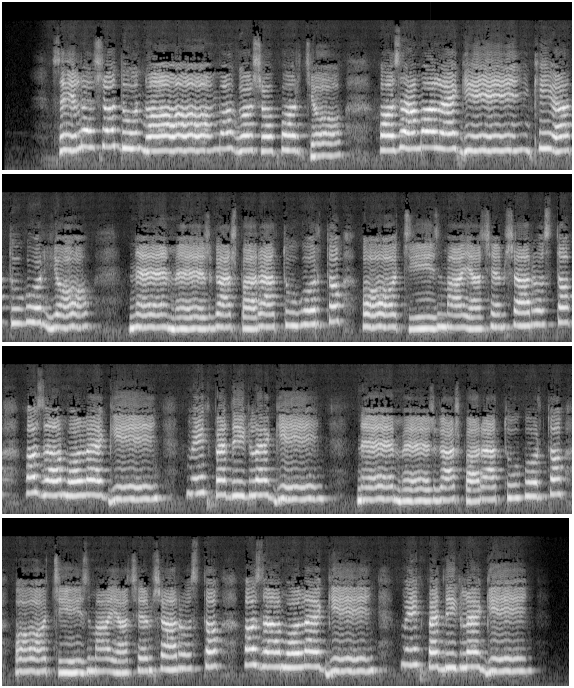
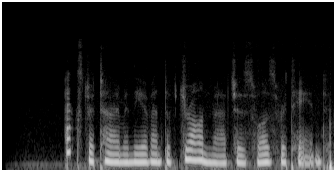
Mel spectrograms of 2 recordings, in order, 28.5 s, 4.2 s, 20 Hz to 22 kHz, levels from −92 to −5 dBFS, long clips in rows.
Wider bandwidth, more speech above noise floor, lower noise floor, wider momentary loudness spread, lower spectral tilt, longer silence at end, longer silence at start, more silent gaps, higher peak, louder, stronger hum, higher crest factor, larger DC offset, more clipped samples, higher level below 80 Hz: first, 15 kHz vs 4.7 kHz; about the same, 38 dB vs 35 dB; second, -54 dBFS vs -65 dBFS; about the same, 9 LU vs 7 LU; second, -2 dB/octave vs -11 dB/octave; first, 0.45 s vs 0 s; second, 0.65 s vs 0.8 s; neither; first, 0 dBFS vs -14 dBFS; first, -15 LUFS vs -30 LUFS; neither; about the same, 16 dB vs 16 dB; neither; neither; second, -64 dBFS vs -44 dBFS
